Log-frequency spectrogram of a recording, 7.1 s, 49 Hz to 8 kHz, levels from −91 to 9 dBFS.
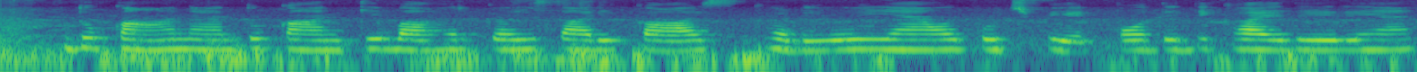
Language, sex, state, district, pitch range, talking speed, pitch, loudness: Hindi, female, Punjab, Pathankot, 230-245 Hz, 160 wpm, 235 Hz, -16 LUFS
